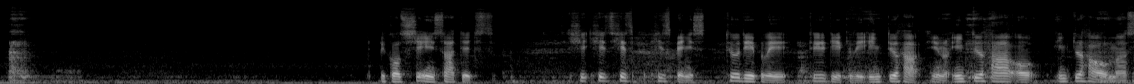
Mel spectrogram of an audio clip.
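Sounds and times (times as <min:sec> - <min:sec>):
low murmur of noise: 0:00.0 - 0:11.3
woman gagging cough: 0:00.1 - 0:00.4
speech: 0:03.8 - 0:05.0, 0:05.7 - 0:11.3.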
